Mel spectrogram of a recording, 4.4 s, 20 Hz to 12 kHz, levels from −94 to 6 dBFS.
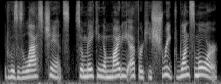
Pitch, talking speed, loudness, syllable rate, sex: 230 Hz, 190 wpm, -17 LUFS, 4.6 syllables/s, female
